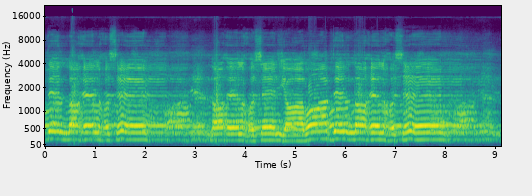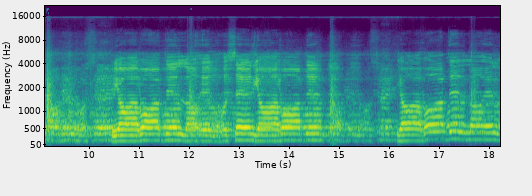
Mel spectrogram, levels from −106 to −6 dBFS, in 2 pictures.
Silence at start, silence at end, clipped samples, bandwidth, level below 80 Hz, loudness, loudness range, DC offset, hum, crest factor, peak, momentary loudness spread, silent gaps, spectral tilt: 0 s; 0 s; under 0.1%; 10 kHz; -74 dBFS; -16 LUFS; 6 LU; under 0.1%; none; 12 dB; -4 dBFS; 11 LU; none; -5.5 dB/octave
